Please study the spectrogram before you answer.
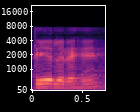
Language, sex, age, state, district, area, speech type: Maithili, male, 18-30, Bihar, Saharsa, rural, spontaneous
